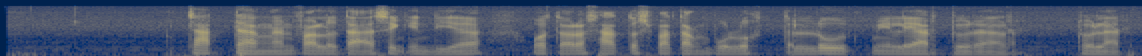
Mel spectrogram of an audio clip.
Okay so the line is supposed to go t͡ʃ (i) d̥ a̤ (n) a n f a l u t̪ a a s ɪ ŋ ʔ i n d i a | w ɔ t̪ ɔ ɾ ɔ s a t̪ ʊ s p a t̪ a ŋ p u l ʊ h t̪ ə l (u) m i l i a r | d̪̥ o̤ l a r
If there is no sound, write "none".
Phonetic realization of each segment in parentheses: a, ŋ, u

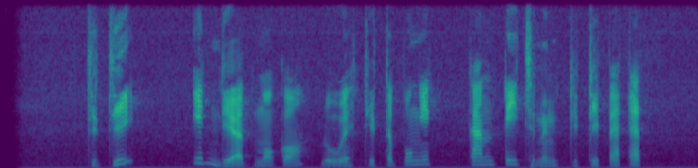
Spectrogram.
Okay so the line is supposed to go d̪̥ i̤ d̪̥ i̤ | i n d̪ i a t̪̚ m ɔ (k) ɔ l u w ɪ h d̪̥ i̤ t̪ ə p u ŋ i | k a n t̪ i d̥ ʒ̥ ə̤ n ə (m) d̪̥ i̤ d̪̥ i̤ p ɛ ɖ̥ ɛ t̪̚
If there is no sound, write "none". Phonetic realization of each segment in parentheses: k, ŋ

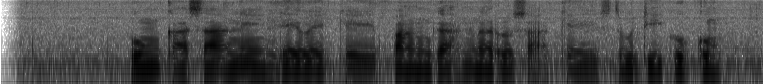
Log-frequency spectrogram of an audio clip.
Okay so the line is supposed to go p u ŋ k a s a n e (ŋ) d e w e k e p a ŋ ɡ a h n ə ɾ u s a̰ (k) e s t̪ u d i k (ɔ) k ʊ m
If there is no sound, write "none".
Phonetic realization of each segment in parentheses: n, k, u

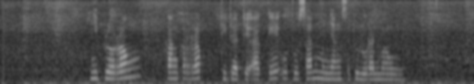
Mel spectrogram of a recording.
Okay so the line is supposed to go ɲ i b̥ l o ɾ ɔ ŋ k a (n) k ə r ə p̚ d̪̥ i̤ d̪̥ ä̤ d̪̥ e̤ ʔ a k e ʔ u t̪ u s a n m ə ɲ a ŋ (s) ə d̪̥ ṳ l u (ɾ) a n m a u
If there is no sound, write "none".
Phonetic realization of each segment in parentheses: ŋ, s, ɾ

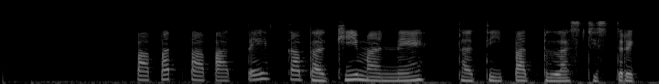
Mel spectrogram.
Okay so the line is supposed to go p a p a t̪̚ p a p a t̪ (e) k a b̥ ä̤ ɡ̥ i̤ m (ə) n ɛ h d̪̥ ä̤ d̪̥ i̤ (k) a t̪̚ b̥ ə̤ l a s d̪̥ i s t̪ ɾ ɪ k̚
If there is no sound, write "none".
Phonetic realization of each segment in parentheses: e, a, p

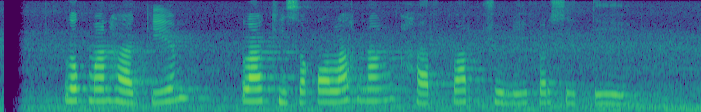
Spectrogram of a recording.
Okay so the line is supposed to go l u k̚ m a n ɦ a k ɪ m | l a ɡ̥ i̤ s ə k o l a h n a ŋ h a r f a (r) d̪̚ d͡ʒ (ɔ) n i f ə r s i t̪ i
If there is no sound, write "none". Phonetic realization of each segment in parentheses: r, u

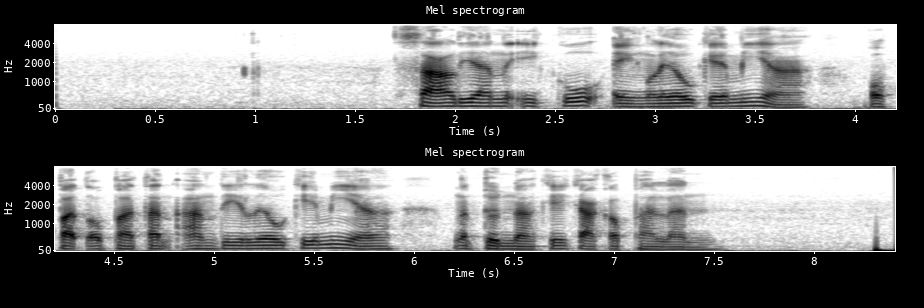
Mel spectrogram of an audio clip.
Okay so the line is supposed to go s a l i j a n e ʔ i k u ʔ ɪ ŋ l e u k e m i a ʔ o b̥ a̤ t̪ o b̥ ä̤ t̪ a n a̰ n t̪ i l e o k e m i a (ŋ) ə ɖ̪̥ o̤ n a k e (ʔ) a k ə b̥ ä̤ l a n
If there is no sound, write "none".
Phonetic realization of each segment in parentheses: ŋ, k

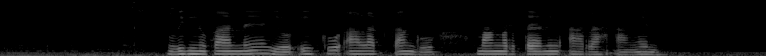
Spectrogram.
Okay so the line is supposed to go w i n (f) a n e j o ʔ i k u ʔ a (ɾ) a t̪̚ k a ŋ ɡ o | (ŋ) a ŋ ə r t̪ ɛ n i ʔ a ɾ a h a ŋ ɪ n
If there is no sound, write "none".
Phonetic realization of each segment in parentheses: f, l, m

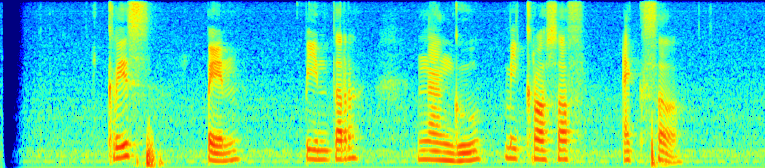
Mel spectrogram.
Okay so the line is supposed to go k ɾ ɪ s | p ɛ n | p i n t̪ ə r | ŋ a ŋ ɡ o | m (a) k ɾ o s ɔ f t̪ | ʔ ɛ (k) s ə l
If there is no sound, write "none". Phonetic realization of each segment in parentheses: i, k

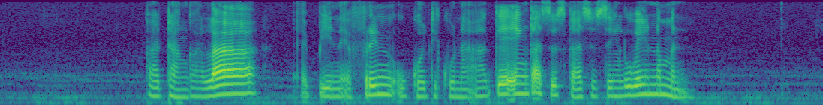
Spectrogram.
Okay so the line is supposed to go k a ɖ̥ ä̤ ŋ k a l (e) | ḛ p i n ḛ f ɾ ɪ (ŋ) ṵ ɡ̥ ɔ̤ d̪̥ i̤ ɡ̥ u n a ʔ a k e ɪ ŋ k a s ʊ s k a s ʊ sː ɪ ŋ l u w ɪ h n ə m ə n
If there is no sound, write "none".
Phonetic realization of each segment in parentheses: a, n

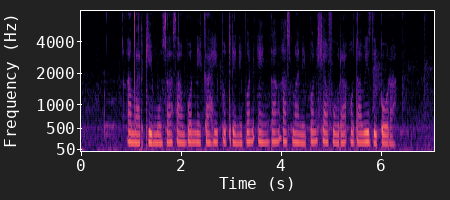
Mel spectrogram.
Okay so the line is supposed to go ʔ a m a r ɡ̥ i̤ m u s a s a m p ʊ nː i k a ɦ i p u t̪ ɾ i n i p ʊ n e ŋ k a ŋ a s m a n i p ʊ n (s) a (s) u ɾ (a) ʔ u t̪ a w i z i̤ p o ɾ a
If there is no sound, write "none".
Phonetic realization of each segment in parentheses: ʃ, f, a

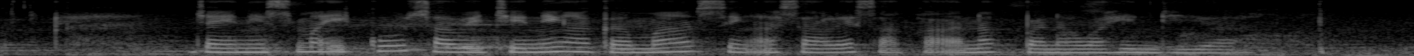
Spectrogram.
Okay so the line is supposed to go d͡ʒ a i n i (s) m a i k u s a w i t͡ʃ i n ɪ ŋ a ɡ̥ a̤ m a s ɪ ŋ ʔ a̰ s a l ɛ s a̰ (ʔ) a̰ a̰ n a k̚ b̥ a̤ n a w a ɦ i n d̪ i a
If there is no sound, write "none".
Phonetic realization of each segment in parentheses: s, k

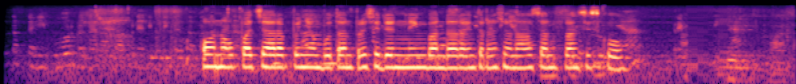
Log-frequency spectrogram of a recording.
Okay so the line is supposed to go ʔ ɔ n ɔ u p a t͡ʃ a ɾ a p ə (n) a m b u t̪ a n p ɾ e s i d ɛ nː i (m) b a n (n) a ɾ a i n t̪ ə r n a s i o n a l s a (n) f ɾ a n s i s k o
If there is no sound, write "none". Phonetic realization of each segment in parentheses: ɲ, ŋ, d, n

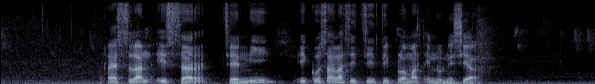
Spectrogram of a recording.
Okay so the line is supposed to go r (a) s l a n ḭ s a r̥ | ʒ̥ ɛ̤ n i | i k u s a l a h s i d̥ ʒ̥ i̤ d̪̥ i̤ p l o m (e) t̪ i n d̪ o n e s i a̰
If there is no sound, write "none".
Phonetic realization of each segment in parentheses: ɛ, a

